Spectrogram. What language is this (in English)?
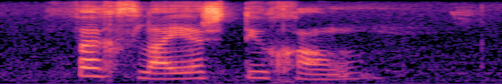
Afrikaans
